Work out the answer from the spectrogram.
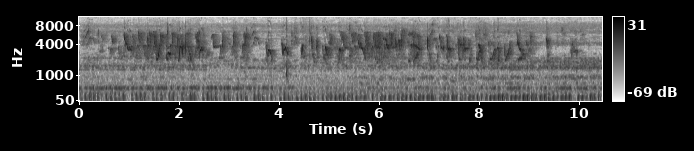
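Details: Prinia ngriwik call, a lure sound for drawing in prinias: continuous fast, shrill chips and twitters packed tightly together, varying slightly in loudness, above a persistent low, evenly pulsing hum.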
